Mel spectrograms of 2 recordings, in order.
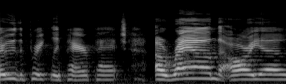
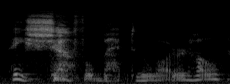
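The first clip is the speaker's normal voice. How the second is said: weary whisper; 4 semitones lower, 12 dB quieter, faster than usual. A narrator's reading. Tired storytelling.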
